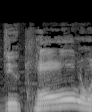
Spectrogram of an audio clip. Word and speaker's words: Duquesne: Against Duquesne with the silent S.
